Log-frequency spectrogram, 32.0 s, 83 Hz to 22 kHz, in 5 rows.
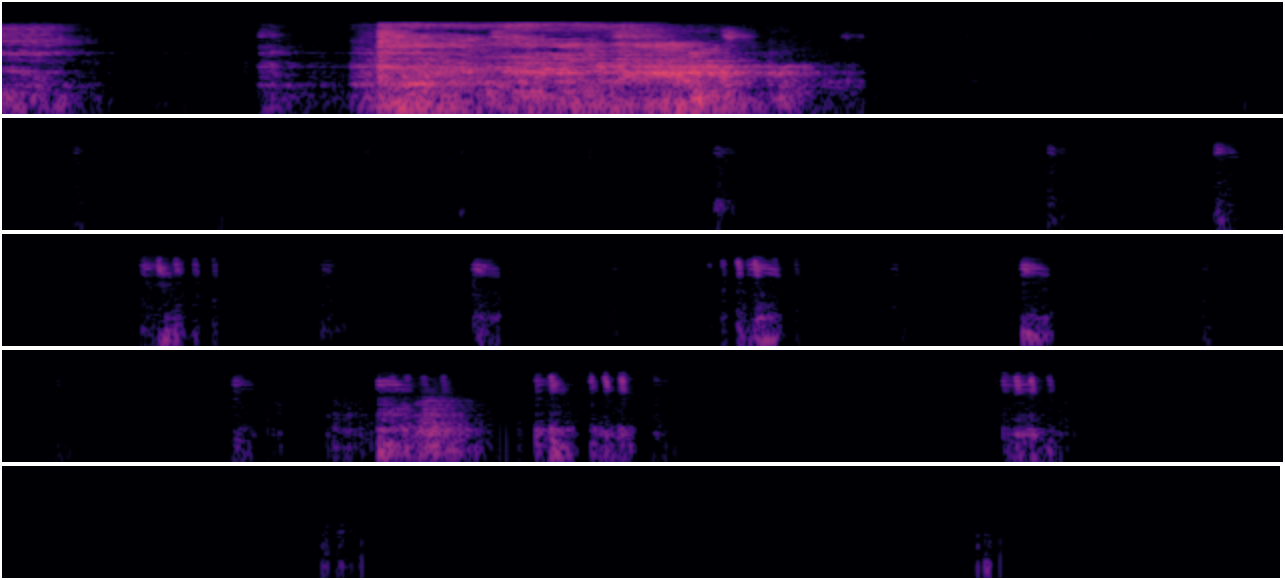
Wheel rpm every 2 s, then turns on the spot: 0, 0, 0, 0, 0, 0, 0, 0, 0, 0, 0, 0, 0, 0, 0, 0.
none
